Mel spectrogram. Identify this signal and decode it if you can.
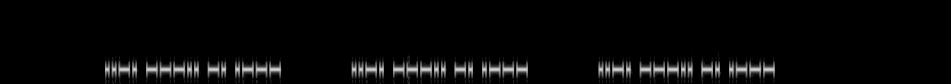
Morse code, heard as a keyed tone, about 36 wpm, 700 Hz. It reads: F8NJ F8NJ F8NJ
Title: DXCC-100 Call Signs - 4 Characters - Repeated 3x - 35wpm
